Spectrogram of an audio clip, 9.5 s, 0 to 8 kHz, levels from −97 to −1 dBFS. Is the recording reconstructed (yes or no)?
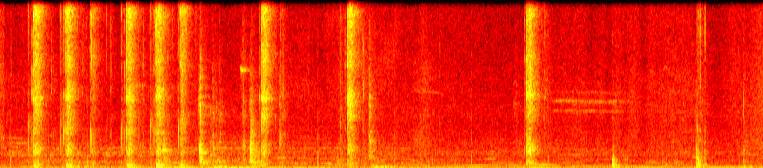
no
